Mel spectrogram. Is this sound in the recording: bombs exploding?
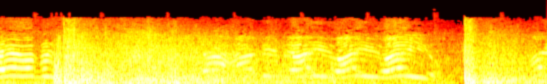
yes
